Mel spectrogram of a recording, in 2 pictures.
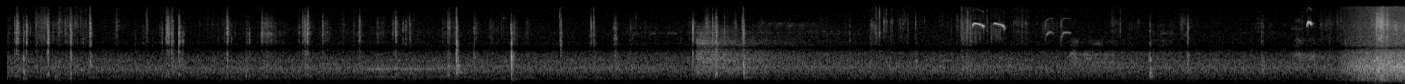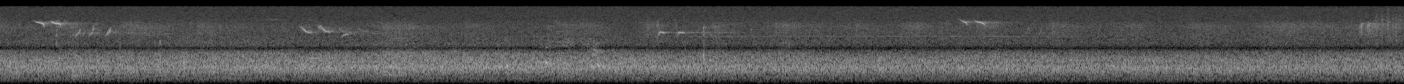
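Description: Small birds giving short, high chirps, with scattered sharp clicks and taps in the first half. About halfway through, a steady hiss comes up suddenly and carries on under the chirps.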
